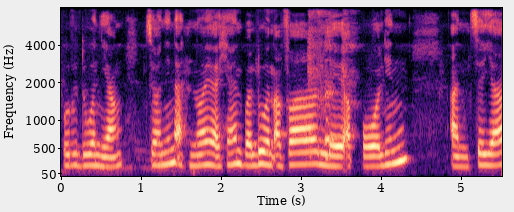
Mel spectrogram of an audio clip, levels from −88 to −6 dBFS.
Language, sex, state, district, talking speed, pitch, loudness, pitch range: Mizo, female, Mizoram, Aizawl, 175 wpm, 200 Hz, -14 LUFS, 180-215 Hz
